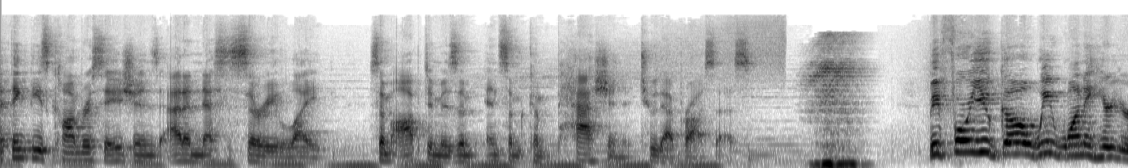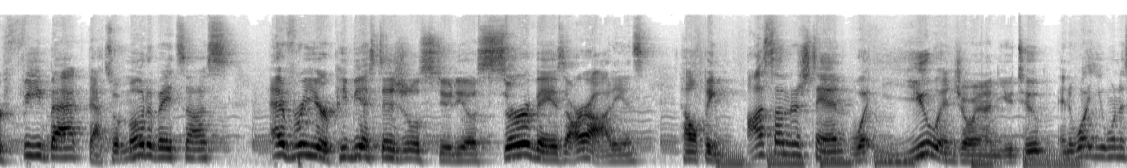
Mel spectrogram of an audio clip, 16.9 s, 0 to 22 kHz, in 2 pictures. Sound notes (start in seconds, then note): 6.0 air swooshes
